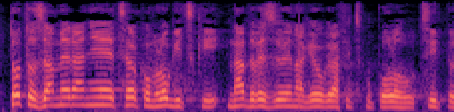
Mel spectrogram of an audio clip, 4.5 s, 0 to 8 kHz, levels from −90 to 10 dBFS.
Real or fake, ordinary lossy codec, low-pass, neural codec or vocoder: real; none; 7.2 kHz; none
